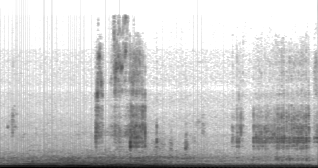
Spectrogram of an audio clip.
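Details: Yellow Labrador puppy napping after playing hard, snoring: continuous low, rumbling, fluttering snore with faint room noise.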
